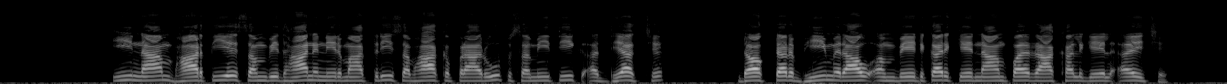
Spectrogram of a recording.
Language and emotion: Maithili, neutral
